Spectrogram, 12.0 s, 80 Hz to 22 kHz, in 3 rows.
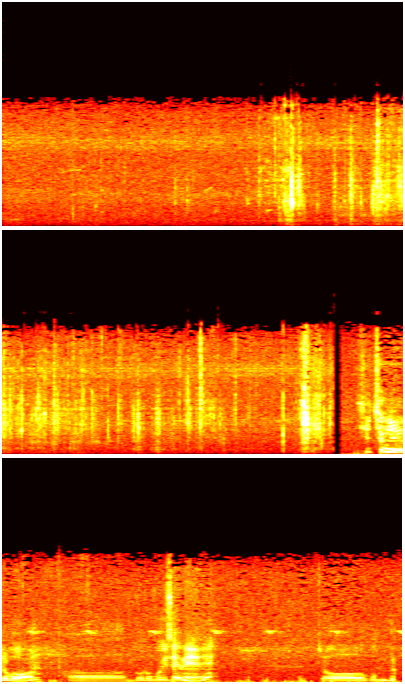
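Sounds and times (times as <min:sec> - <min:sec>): faint outdoor background: 0:00.0 - 0:12.0
stones crunching underfoot: 0:01.7 - 0:07.4.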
